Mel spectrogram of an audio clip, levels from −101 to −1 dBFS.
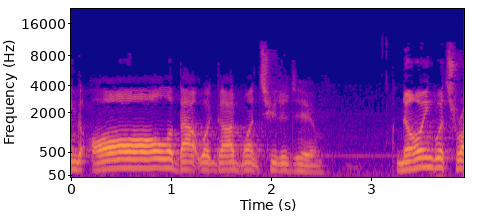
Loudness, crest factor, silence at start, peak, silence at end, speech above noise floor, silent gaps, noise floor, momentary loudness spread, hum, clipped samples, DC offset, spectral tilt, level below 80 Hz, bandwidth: -29 LUFS; 14 dB; 0 s; -14 dBFS; 0 s; 31 dB; none; -60 dBFS; 15 LU; none; under 0.1%; under 0.1%; -6 dB/octave; -66 dBFS; 11 kHz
